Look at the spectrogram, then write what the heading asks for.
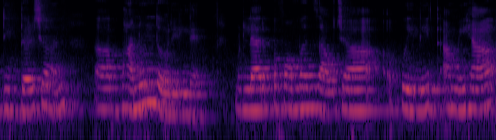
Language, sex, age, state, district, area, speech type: Goan Konkani, female, 18-30, Goa, Tiswadi, rural, spontaneous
